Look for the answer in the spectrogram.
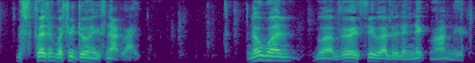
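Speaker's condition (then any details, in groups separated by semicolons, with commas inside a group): Tongue cancer; two types of radiation, later neck cancer, neck surgery; many years since diagnosis, survivor; dry mouth overcome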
